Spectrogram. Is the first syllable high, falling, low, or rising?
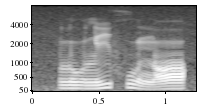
low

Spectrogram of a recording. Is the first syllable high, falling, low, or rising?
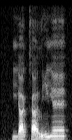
high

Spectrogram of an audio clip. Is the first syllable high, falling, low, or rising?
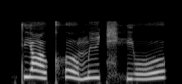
falling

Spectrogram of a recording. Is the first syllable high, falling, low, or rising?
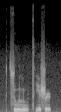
high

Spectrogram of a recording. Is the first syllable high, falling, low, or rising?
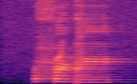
falling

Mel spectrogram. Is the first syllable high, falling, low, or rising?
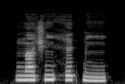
high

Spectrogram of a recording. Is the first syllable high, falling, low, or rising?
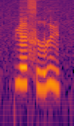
high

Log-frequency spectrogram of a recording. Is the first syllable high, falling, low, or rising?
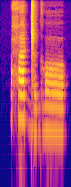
high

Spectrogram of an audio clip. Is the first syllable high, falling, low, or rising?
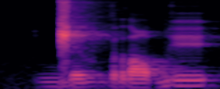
low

